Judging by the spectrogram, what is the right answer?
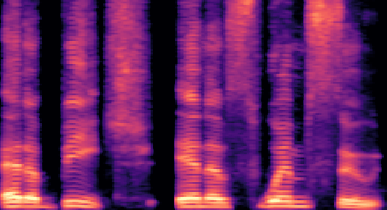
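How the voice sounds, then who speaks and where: A woman with a deep voice, a workshop attendee sharing a personal story over a video call, halting and repeating her words. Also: a little mellow, dry recording, studio quality.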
